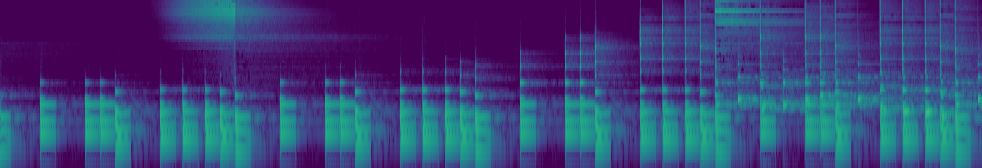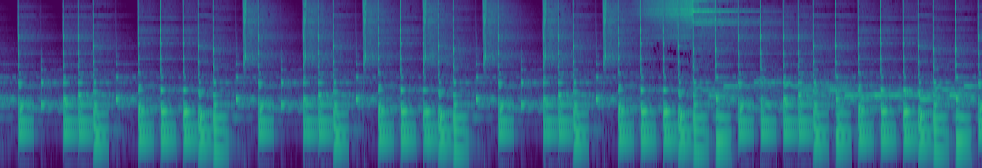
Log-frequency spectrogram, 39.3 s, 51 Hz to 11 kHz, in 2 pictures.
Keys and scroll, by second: 11.3-12.2 typing.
